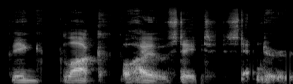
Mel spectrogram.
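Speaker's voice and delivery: clumsy put-on deep voice, whispery and breathy. Rating a team, the speaker says a trademark phrase in a bad deep voice. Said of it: "That was the worst deep voice".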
